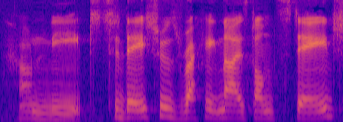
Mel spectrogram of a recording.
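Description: Speaking at a fairly quick pace, a woman with a fairly low pitch and ordinary pitch variation has an unremarkable speaking voice. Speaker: news reporter. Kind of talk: TV news report. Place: studio.

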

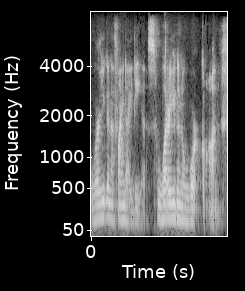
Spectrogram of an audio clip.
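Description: A woman is speaking. Her pitch is very deep and low. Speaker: guest. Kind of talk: interview answer. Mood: reflective, friendly. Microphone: video call.

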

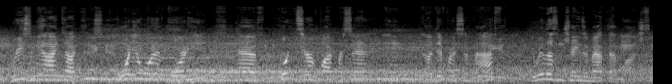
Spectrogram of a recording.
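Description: A man talks at a moderate pace, the sound dry with no echo, while loud background noise runs underneath. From US, Georgia. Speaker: competitive card game player. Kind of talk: casual interview about his card deck. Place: hall. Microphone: phone near.

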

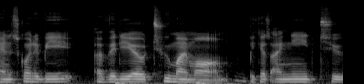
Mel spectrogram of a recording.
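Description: The man's voice sits at a medium pitch. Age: 20s. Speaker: YouTuber. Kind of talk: personal monologue. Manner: halting. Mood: serious, emotional, reflective. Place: home room. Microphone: webcam.

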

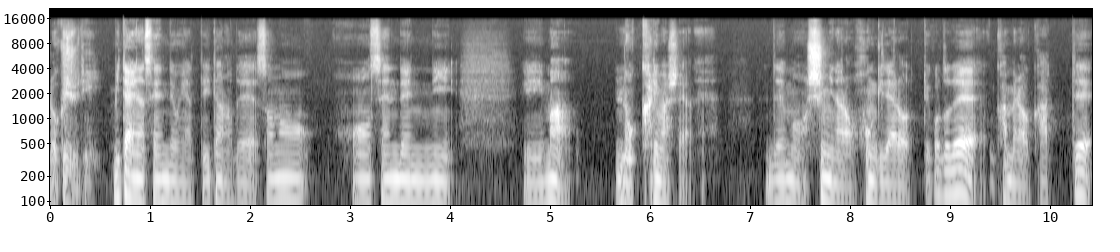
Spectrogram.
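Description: A man speaks with a very deep, low voice. His intonation stays fairly even, at a moderate pace. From Japan, moved around incl. Hiroshima, Hokkaido, US, Canada; Japan. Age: 30s. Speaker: photographer. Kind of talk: casual monologue vlog; casual vlog chat, self-introduction. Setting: at home late at night. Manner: polite, hesitant with fillers. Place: home room.

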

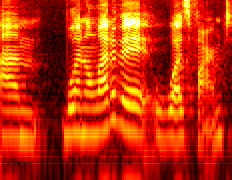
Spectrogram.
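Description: A woman's bright, sharp voice with an American accent, at a moderate pace. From US West (Colorado). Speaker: farmer and educator; educator. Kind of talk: interview. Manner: passionate, animated. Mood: calm, thoughtful. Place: studio. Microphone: studio mic.

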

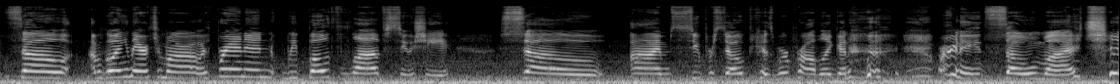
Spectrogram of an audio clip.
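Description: A woman speaks at a very slow pace. The sound is dry with no echo, though noticeable background noise is present. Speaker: vlogger. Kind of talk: casual vlog chat. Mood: excited, happy. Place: car. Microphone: phone near.

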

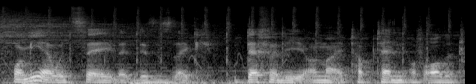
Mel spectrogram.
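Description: A man speaks at a fairly slow pace with ordinary pitch variation, his voice carrying audible room echo over faint background music. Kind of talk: interview answer. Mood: enthusiastic, reflective. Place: studio.

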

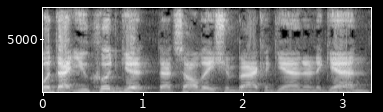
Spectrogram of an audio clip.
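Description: The intonation here is lively. It belongs to a man. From New Jersey. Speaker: pastor and theology teacher. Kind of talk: solo theology lecture. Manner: casual with frequent fillers. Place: home room.

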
